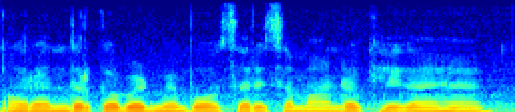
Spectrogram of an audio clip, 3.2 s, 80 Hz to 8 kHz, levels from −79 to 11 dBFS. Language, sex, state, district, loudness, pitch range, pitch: Hindi, female, Chhattisgarh, Raipur, -16 LUFS, 155-160 Hz, 160 Hz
